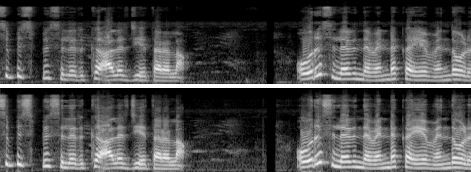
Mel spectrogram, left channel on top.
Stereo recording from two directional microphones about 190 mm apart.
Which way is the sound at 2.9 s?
30° right (ahead or behind).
